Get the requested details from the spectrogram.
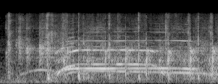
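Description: An audience applauds for the Crockett Elementary Theater Program opening an evening show, a steady wash of many hands clapping with a sustained high cheer or whistle rising above it for about two seconds.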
